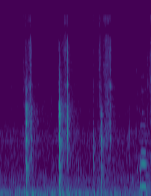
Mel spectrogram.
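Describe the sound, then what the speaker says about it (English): A knife cuts onions on a cutting board in a home kitchen, giving a handful of sharp, irregular knocks close by with quiet gaps between them. "now I'm just gonna cut the onions"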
